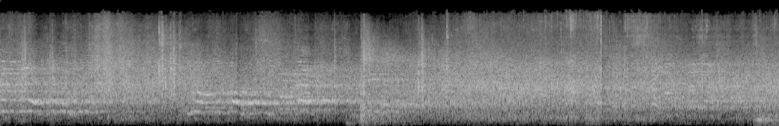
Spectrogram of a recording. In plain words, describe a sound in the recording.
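Ice skates scrape and hiss across the ice in a large echoing hall.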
